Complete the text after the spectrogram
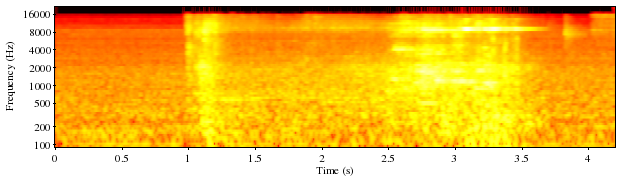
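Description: Subway train doors slide shut with a thud.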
